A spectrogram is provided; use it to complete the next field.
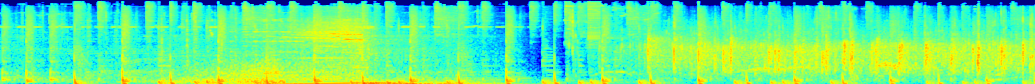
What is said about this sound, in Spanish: ¡Qué bueno estar de vuelta! Ahora sí, esos son aplausos de amor.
